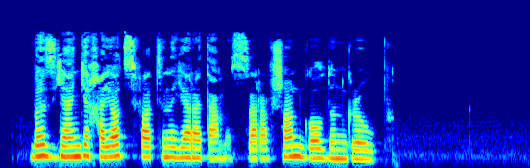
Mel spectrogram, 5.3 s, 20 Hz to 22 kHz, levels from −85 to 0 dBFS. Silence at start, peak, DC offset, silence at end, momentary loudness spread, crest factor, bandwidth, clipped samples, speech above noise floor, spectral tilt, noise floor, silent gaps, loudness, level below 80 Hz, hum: 0.3 s; -4 dBFS; under 0.1%; 1.55 s; 7 LU; 18 dB; 11.5 kHz; under 0.1%; 45 dB; -5 dB/octave; -67 dBFS; none; -22 LUFS; -70 dBFS; none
